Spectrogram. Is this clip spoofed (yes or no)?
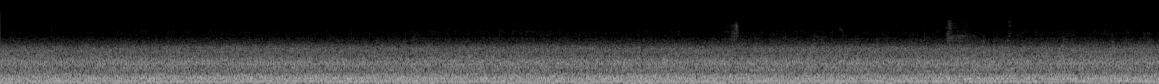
no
